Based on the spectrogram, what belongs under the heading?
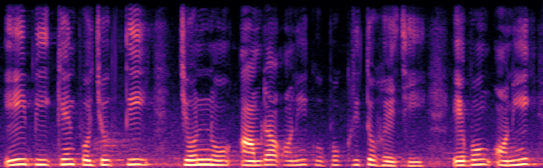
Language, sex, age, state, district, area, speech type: Bengali, female, 30-45, West Bengal, Paschim Bardhaman, urban, spontaneous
